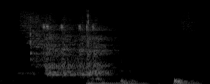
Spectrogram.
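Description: A man's audible breath into a close microphone, lasting about a second.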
